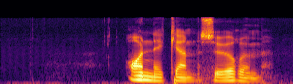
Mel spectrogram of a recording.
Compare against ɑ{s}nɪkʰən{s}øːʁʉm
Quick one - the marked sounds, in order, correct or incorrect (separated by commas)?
incorrect, correct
